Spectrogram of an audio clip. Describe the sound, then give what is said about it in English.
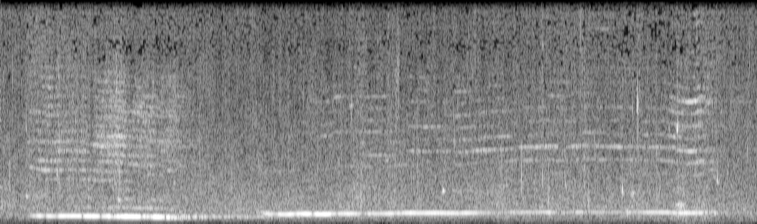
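Humpback whales, recorded underwater in Southeast Alaska by Bernie Kraus while keeping company with a harbor porpoise, call in long, tonal moans that slide and sustain, a drawn-out downward note followed by a steady rising cry, over a hissy ocean background with no voices. “These humpbacks were recorded underwater where they're keeping company with a harbor porpoise.”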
